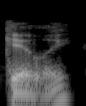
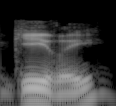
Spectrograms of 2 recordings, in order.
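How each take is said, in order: First: The word is pronounced like 'gilly'. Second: The word is pronounced like 'geely'. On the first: The speaker calls it wrong. "it's not Gilly" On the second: The speaker calls it right. "technically, it is a Geely"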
